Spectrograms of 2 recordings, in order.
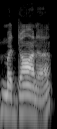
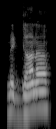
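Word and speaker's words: McDonagh: Dominic Mysterio, and JD Madonna. Is that how you say his name? Madonna? McDonough. It's like we don't have the Big Mac, we have the Big Mick.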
